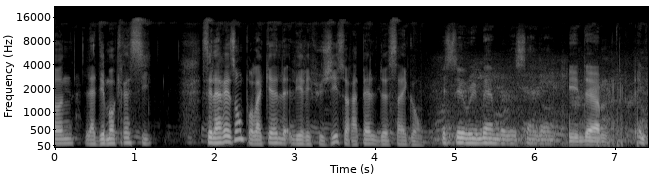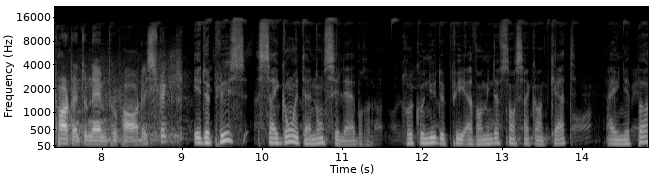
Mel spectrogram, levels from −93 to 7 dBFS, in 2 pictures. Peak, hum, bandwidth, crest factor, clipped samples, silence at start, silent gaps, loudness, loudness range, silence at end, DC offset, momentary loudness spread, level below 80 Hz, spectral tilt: -10 dBFS; none; 16 kHz; 24 dB; under 0.1%; 0 s; none; -34 LUFS; 5 LU; 0 s; under 0.1%; 11 LU; -70 dBFS; -6 dB/octave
